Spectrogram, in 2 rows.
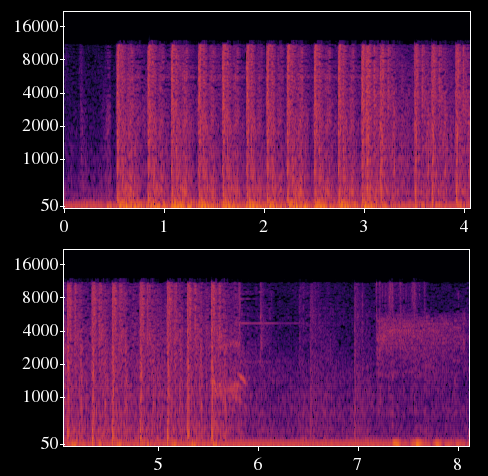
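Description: Rapid automatic gunfire from Fallout 4 rattles in a dense, loud run of shots for several seconds, then gives way to scattered quieter shots and game ambience, with a voice talking.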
